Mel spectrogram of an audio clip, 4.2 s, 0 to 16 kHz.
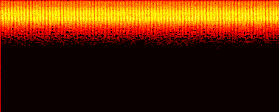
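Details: ['Evening chorus of grasshoppers in the field by the Svensky monastery in Bryansk, Russia, 9pm, 6 September 2020, Tascam DR-44WL stereo: continuous thin, high hissing chirr, finely pulsed and unbroken throughout.']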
